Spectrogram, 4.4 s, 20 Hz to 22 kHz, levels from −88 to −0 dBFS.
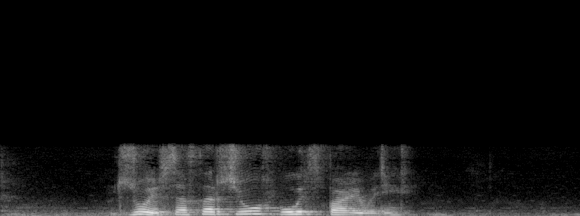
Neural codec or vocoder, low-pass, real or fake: codec, 24 kHz, 0.9 kbps, WavTokenizer, medium speech release version 1; 7.2 kHz; fake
